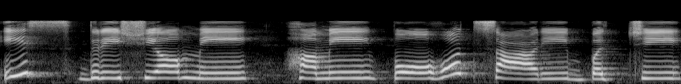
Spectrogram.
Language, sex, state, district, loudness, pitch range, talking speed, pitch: Hindi, male, Punjab, Fazilka, -12 LUFS, 270-300 Hz, 60 wpm, 280 Hz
